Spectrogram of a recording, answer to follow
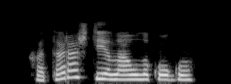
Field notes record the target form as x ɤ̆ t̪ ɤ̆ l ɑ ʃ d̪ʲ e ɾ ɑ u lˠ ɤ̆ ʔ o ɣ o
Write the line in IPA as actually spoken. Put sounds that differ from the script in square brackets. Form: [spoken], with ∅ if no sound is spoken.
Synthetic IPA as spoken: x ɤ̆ t̪ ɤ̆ [ɾ] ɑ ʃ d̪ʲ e [l] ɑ u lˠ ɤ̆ [k] o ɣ o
